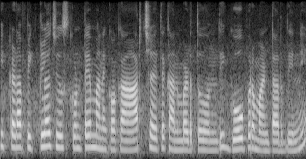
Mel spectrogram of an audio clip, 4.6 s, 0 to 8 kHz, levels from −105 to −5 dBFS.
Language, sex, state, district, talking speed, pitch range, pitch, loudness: Telugu, female, Andhra Pradesh, Visakhapatnam, 155 wpm, 175-225 Hz, 205 Hz, -22 LUFS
